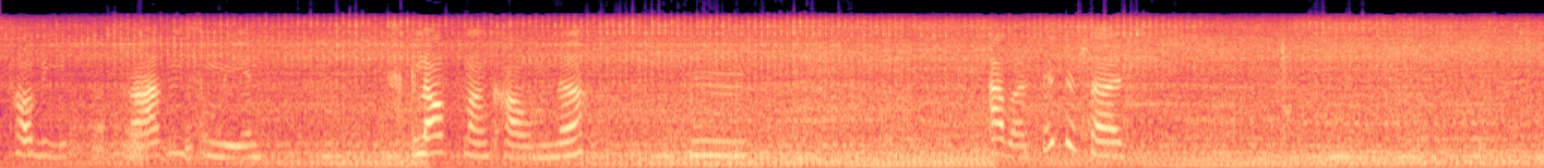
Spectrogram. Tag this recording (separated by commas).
lawn mowing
